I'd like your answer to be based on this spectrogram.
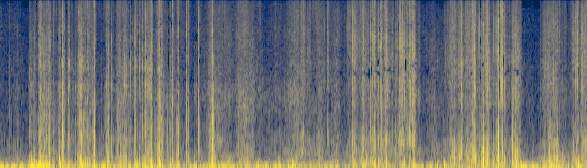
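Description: A coarse orange foam sponge block is scratched with long nails. Dense, rough scratching and crackling textures come in rapid, overlapping strokes, with most of the energy in a low, muffled rumble and only a faint bright edge.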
